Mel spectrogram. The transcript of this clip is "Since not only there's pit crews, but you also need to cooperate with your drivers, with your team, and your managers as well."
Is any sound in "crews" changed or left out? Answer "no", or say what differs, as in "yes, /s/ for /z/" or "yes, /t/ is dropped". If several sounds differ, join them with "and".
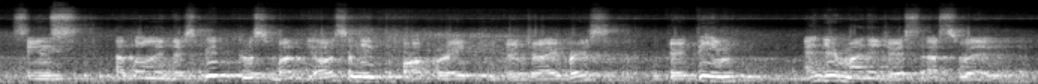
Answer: yes, /s/ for /z/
